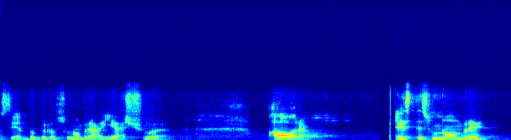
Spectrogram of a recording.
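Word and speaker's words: ישוע: Su nombre es Yeshua. Yeshua o Yesue. Yesu. De ahí es que se ha convertido en Yesu, Jesús. Jesús terminó siendo, pero su nombre era Yeshua.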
